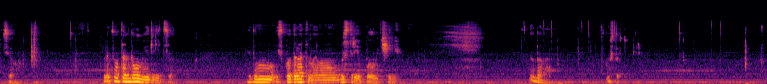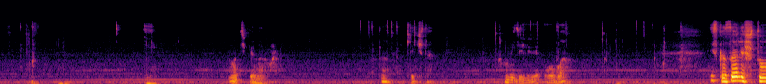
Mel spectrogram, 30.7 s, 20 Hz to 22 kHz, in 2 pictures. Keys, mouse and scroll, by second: 0.7-3.8 middle drag, 10.9 click, 12.2-14.2 middle drag, 14.2 shift+click, 16.5 i, 18.2 i, 23.0 click, 23.7-26.0 middle drag, 26.0 click, 26.7-28.0 middle drag, 28.0 shift+click.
